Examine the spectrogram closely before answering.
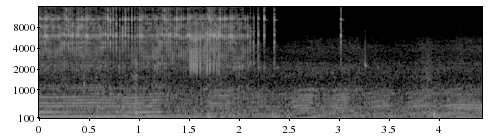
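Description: Fishing reel's drag giving line as a hooked fish runs: a fast, high-pitched ratcheting buzz that stops a little over two seconds in.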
